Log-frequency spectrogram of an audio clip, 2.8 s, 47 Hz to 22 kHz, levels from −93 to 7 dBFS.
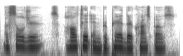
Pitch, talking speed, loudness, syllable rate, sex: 115 Hz, 155 wpm, -18 LUFS, 5.7 syllables/s, male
